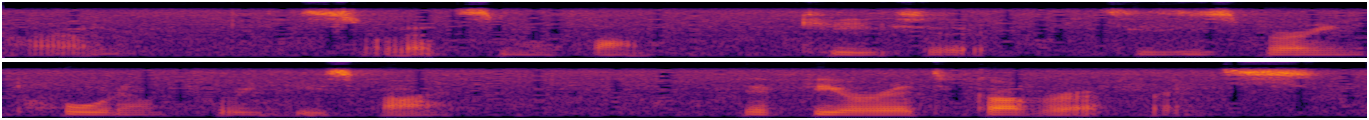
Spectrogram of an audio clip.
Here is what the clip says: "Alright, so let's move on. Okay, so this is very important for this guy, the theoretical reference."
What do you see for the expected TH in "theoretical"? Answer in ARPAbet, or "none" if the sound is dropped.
F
